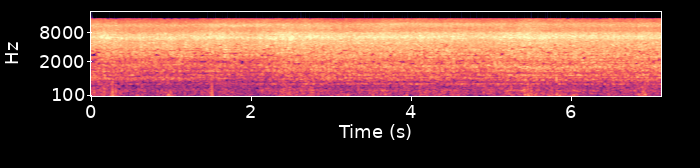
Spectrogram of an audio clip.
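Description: Shredded cabbage sizzling in a hot oil and mustard-seed tempering: a steady, high frying hiss as the freshly added cabbage cooks.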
